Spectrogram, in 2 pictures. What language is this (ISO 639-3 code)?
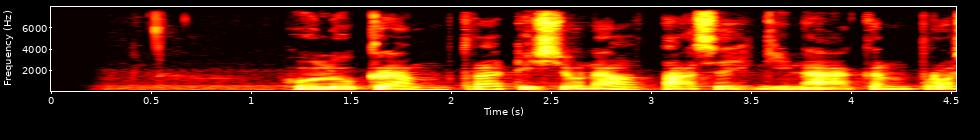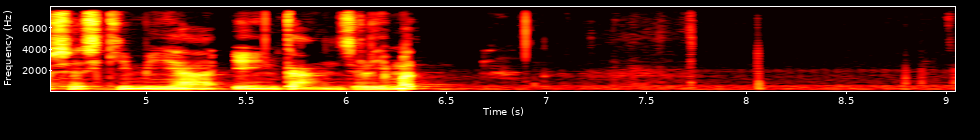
jav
